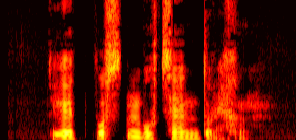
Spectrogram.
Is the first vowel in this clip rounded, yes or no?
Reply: no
